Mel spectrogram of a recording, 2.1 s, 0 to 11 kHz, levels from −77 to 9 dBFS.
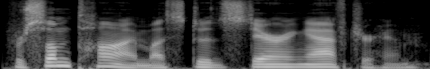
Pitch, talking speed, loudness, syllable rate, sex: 110 Hz, 225 wpm, -17 LUFS, 4.7 syllables/s, male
